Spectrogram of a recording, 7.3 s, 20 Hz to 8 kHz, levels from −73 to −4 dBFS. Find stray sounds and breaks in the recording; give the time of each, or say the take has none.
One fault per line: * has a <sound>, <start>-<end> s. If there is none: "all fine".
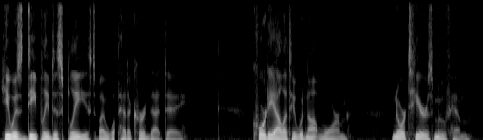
* has a dropout, 1.7-1.8 s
